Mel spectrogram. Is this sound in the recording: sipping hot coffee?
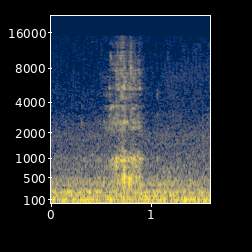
yes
